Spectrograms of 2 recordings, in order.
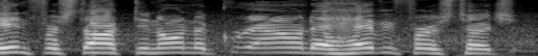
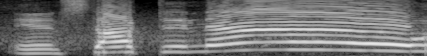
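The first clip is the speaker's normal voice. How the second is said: drawn-out, much higher and louder roar of a goal; goal call; 8 semitones higher, 9 dB louder, much slower than usual. Real, not acted. Commentator roars as his striker finally scores, long excited goal call. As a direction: stretch the name out in a big goal shout.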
